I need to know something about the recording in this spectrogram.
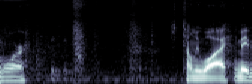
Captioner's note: laughing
